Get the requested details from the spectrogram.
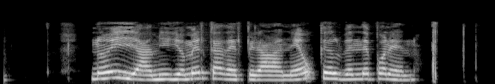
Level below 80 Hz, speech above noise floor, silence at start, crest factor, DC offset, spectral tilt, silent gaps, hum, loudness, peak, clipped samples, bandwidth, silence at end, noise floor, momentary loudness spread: -58 dBFS; 39 dB; 0.05 s; 14 dB; under 0.1%; -4 dB/octave; none; none; -12 LUFS; 0 dBFS; under 0.1%; 7.8 kHz; 0.6 s; -50 dBFS; 10 LU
